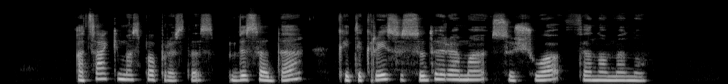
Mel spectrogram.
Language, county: Lithuanian, Vilnius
